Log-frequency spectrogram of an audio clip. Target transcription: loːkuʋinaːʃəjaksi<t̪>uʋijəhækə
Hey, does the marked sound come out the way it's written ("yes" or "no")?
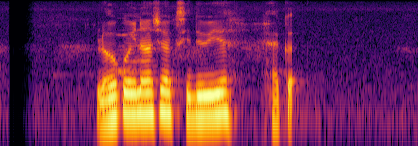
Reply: no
